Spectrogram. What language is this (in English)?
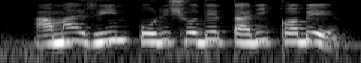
Bangla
